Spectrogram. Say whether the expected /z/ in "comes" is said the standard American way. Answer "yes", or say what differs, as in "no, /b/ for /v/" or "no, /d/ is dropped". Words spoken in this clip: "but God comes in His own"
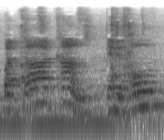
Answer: yes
